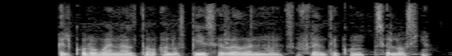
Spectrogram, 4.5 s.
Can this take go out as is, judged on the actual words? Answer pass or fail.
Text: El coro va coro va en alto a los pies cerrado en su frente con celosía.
fail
